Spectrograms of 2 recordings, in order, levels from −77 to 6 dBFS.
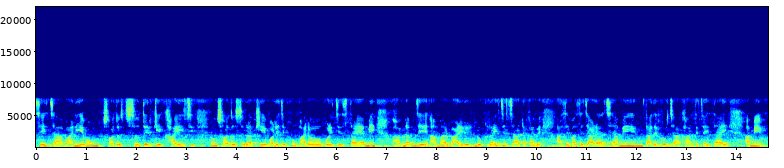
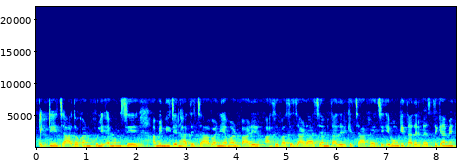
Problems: none marked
